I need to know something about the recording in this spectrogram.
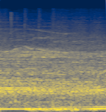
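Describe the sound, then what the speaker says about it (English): A roaring crowd cheers and whoops at a Super Fight League mixed martial arts event in Surrey Fort Stadium, with a loud, steady wall of voices. "The crowd is electric here inside the Surrey Fort Stadium."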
